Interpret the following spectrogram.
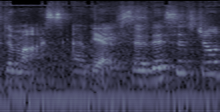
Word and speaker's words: DeMoss: how do you say your last name jewel damascus damascus okay so this is joel dumas she is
